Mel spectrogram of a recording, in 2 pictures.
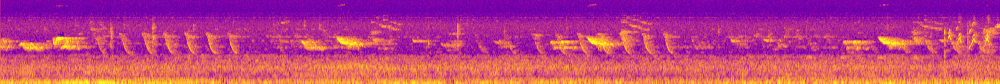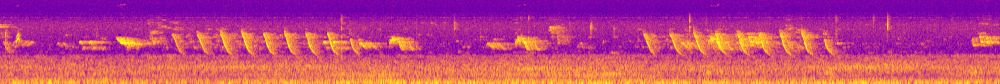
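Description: Small songbirds chirping and singing around the feeders: short chirps and several rapid trills of quickly repeated notes, over a steady low background rumble.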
